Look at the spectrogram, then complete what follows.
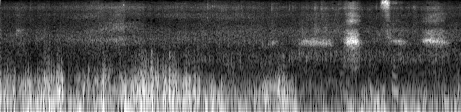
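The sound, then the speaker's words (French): Strong outdoor wind at the Place du Plot roars and buffets the microphone with a constant low rumble, gusting heavily at first and easing slightly toward the end, where faint higher tones peek through. “il y a beaucoup de vent ici.”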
